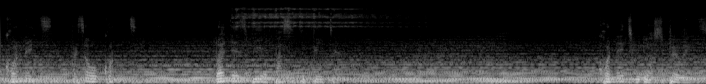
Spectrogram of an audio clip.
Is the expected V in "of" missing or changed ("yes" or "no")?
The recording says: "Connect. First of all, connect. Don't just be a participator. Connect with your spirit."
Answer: yes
